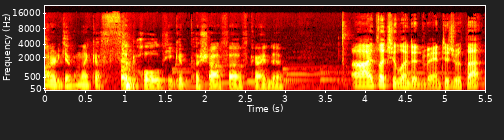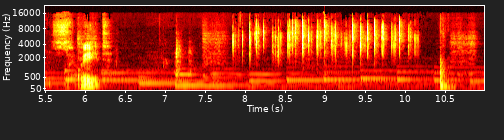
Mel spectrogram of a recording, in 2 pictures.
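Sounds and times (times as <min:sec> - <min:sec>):
speech: 0:00.0 - 0:03.1, 0:03.8 - 0:06.4
dice rolling: 0:07.8 - 0:10.2.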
